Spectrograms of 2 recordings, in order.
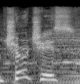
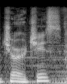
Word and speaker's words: CHVRCHES: Tohle jsou churches, když to budete hledat, je to jako víc kostelů, ale místo U je V, takže ch, v, r, ch, s, chvrches, chvrches se to píše, chvrches, ale čte se to churches.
